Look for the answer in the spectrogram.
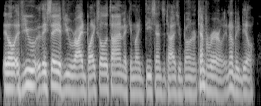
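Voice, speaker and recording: A man's voice: medium pitch, fairly even intonation, fast, no echo, clean studio sound. A man co-hosting a podcast in casual chat, easygoing and joking with plenty of swearing. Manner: easygoing, profane, joking banter. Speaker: podcast co-host.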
